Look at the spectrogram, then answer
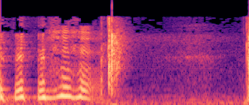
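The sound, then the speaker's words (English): A brief voice is followed by one sharp hand clap, then quiet, with another crisp clap just starting at the very end. “Give us a clap.”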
